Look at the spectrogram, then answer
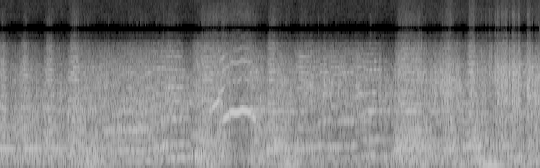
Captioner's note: Mary screams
